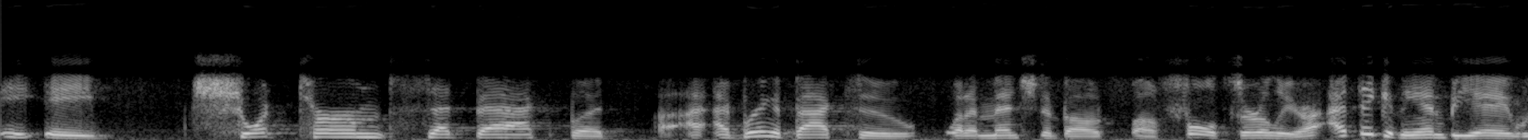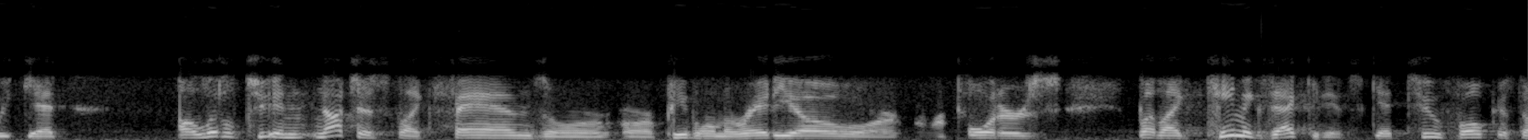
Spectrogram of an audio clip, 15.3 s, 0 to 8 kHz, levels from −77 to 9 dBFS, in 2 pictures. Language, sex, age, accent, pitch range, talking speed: English, male, 40-59, American, 140-190 Hz, 175 wpm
